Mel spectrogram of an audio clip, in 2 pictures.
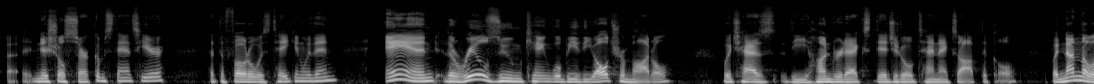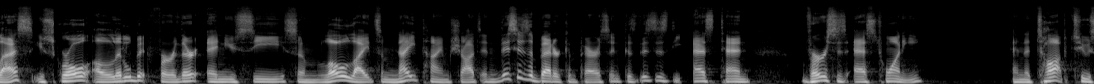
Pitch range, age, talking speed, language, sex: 110-145 Hz, 30-49, 165 wpm, English, male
